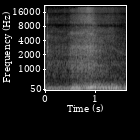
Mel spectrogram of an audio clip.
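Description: A 2004 Ford F-250 4x4 Lariat Powerstroke diesel pickup engine idles close by, then revs up into a deeper, louder rumble that holds steady.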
